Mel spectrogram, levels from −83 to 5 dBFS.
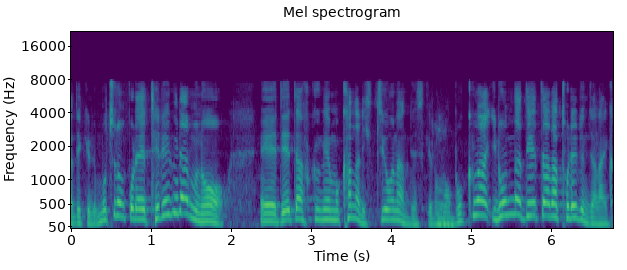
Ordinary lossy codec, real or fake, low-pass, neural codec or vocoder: none; fake; none; codec, 16 kHz, 4 kbps, X-Codec, HuBERT features, trained on balanced general audio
